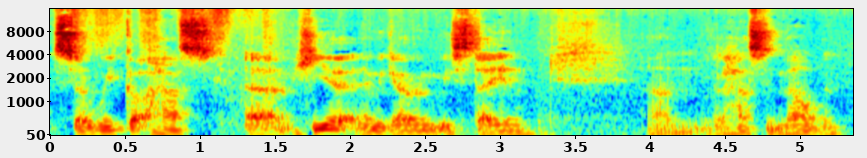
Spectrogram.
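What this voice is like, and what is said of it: Southern Hemisphere accent. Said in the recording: “you have quite a sort of Southern Hemisphere accent.”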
